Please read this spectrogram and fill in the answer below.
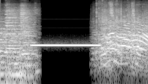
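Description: Stage-show music cuts off abruptly and is replaced by a single steady electronic bleep, one pure tone about a second long, with nothing else audible under it. Crowd noise and voices then come in near the end.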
